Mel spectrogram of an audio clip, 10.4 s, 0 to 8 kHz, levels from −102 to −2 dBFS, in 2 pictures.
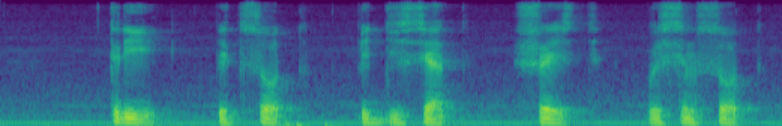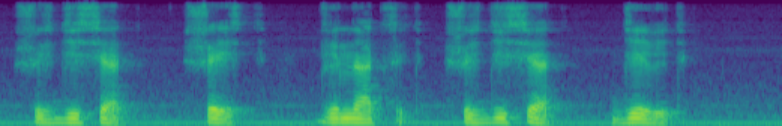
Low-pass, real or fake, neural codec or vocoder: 7.2 kHz; real; none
